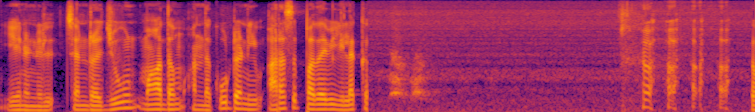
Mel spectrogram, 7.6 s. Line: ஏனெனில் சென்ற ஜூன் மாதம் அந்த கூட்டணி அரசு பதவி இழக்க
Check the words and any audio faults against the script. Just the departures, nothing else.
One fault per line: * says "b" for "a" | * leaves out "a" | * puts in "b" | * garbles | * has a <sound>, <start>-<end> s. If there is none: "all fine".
* has a bark, 3.7-5.2 s
* has a laugh, 6.2-7.3 s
